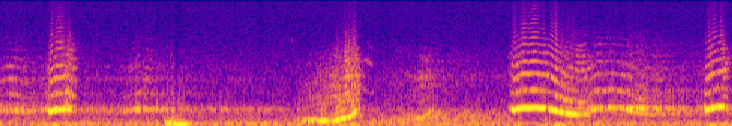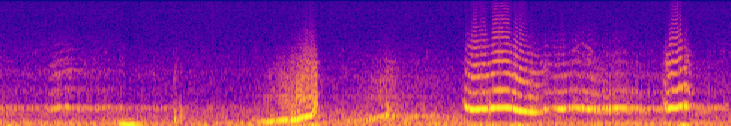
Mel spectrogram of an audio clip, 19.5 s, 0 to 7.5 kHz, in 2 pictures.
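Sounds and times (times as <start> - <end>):
whale calls: 0.0 - 3.3, 4.0 - 12.3, 13.2 - 19.4
steady low hum: 0.0 - 19.4.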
